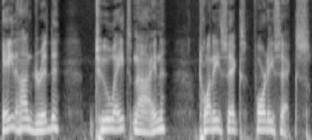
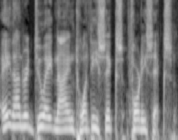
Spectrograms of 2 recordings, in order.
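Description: First: The number is said slowly. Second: The number is said at normal speed.

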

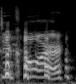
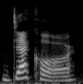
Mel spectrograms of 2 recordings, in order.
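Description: First: The word is said with an American pronunciation. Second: The word is said with a British pronunciation. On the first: "instead of decor" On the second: "how you say decor"

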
